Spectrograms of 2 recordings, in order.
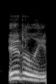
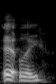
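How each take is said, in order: First: The name is said the usual way. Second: The name is said the local Texan way. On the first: This names the country in Europe. "Italy, not Itly" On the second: This names the town in Texas. "it's not called Italy, it's Itly, Texas"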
